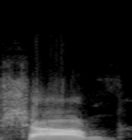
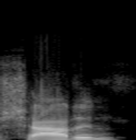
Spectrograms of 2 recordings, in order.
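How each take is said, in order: First: It is said as one syllable, Glaswegian style. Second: It is said as two syllables, non-Glaswegian style.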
